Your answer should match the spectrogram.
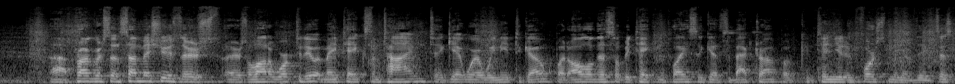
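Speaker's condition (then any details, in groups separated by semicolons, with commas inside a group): No condition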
